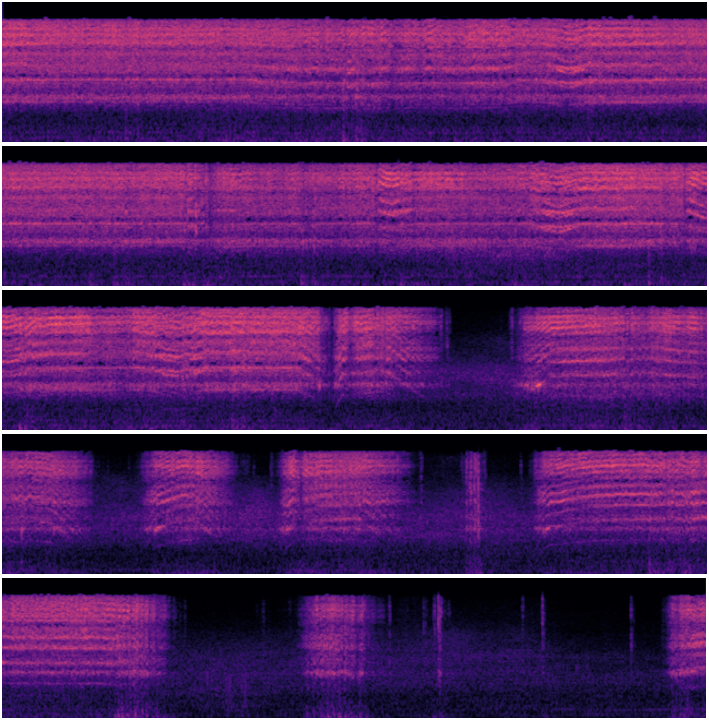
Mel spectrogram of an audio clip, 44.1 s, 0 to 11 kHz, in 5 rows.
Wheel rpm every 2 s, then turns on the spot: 230, 230, 210, 220, 230, 230, 230, 230, 220, 220, 200, 70, 140, 140, 40, 90, 40, 180, 140, 30, 10, 10.
40-42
